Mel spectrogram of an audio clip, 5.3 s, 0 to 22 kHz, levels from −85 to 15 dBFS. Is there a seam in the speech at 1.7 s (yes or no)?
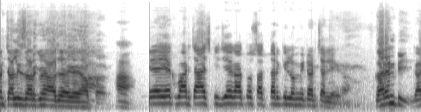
yes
